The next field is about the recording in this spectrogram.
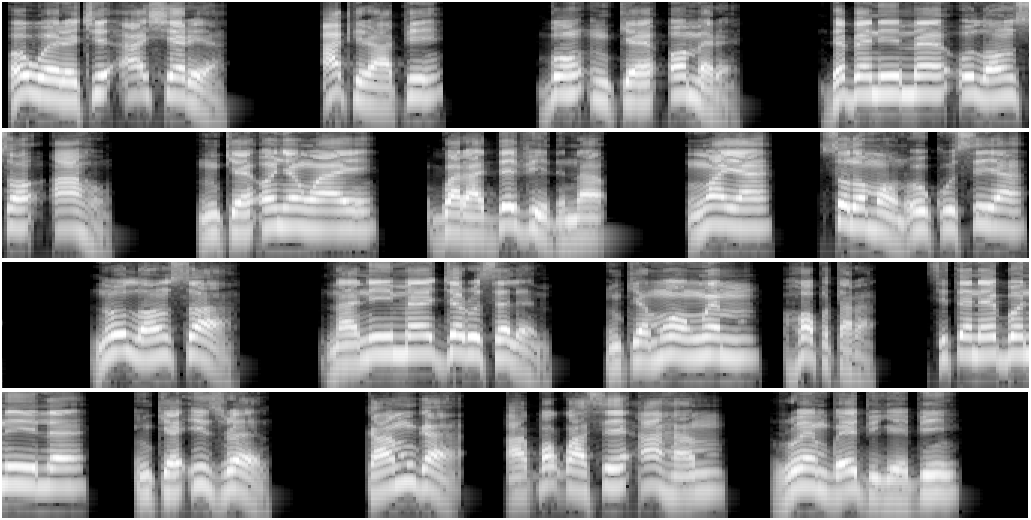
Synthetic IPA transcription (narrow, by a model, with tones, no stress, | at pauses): o˦we˨ɾe˨t͡ʃi˦ʔa˦ʃe˦ɾi˨a̰˨ | a˦pɪ˨ɾa˨pɪ˦ | bʊ˨ŋ̩˨ke˨o˦mḛ˨ɾḛ˨ | de˦be˦ni˦me˦ʊ˦lɔ˨n̩˦sɔ˦a˦ɦʊ̰˨ | ŋ̩˨ke˨ʔo˦ɲe˦ŋʷa˨ɲɪ˦ | ɡʷa˨ɾa˨de˦vi˨dna˨ | ŋʷa˦ja˦ | so˦lo˦mo˨n̩˨ʊ˦kʷu˦sɪ˦ja˦ | nʊ˦lɔ˨n̩˦sɔ˦a̰˨ | na˨ni˦me˦d͡ʒe˦ɾu˦sa˦lḛ˨m̩˨ | ŋ̩˨ke˨m˦o˦ŋʷe˦m̩˦ɦɔ˦pʊ˨ta̰˨ɾa̰˨ | si˦te˦ne˦bo˦niː˦le˦ | ŋ̩˨ke˨ʔi˦zɾe˨l | ka˨m̩˦ɡa̰˨ | a˨k͡pɔ˦kʷa˨sɪ˦ʔa˦ɦa˨m̩˦ | ɾu˨˦e˦ŋ͡m̩˨ɡ͡be˨e˦bi˨ɣe˨bi˦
